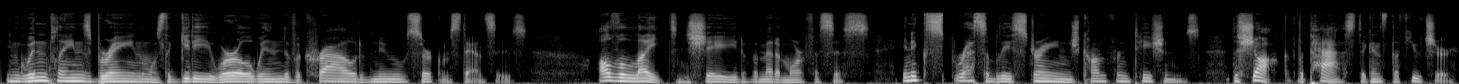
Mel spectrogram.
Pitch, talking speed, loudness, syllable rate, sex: 130 Hz, 130 wpm, -19 LUFS, 4.2 syllables/s, male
